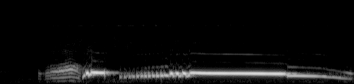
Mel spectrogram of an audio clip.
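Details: Single clear, soothing coo of a Barbary dove: a brief rising stutter, a pulsing middle, then a long even low tone that slides downward at the close, with no other sounds.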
